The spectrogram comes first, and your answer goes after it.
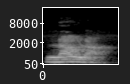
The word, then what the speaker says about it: Laura: Soy Laura, with the Spanish pronunciation.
